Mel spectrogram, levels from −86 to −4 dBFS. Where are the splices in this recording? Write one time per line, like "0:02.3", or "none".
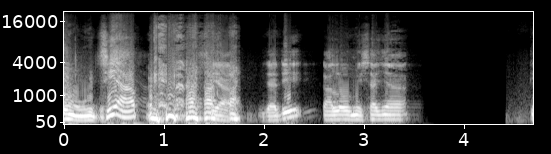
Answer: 0:01.9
